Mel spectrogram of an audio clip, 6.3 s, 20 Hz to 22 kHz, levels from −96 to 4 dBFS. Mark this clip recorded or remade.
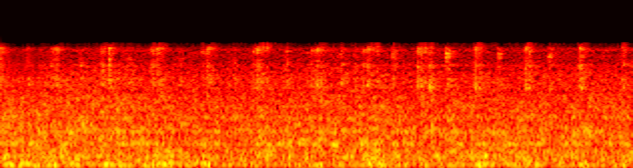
recorded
